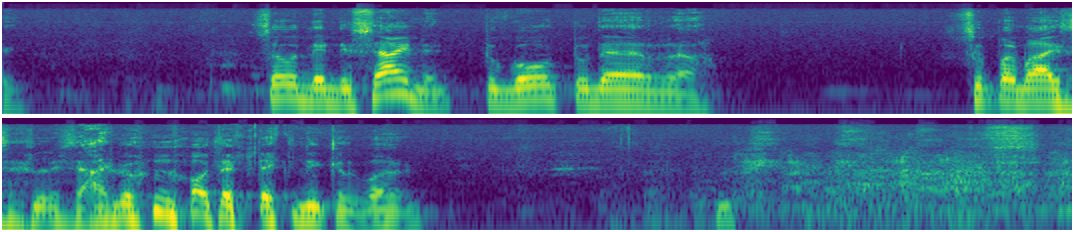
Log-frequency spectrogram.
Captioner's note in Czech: smích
